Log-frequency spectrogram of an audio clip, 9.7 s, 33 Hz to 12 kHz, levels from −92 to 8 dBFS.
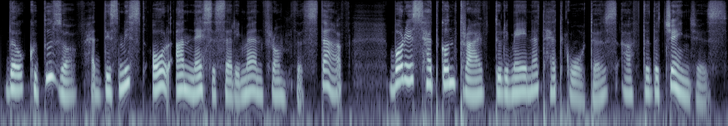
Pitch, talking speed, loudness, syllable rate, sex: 175 Hz, 125 wpm, -20 LUFS, 4.2 syllables/s, female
